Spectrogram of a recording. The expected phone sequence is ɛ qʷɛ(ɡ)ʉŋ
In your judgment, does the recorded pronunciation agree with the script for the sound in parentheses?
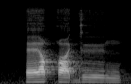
yes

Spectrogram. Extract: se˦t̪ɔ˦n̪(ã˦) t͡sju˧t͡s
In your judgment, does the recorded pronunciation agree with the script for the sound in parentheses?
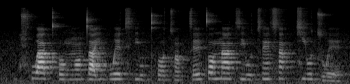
yes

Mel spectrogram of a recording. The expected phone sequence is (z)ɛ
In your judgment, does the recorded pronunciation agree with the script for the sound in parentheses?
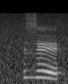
yes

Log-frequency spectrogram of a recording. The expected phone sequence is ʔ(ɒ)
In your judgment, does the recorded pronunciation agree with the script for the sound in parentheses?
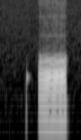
yes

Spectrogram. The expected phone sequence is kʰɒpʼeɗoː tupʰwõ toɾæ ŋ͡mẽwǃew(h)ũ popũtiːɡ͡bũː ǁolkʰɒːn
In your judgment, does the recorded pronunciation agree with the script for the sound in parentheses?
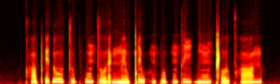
yes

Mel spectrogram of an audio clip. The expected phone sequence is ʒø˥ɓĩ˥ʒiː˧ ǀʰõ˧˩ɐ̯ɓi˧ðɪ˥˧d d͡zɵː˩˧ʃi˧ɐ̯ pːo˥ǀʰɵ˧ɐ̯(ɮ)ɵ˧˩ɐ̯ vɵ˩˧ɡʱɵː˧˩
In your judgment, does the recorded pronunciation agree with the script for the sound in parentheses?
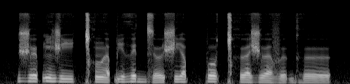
no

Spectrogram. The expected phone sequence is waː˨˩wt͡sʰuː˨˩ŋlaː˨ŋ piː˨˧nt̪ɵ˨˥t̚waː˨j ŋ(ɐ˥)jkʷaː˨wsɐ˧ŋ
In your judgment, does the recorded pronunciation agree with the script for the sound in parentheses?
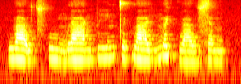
yes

